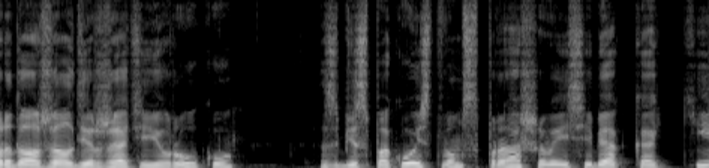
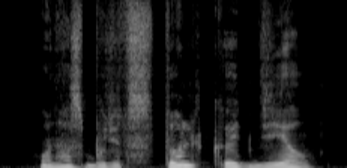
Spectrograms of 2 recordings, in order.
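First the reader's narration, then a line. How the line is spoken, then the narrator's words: Whisper. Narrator (Russian): Она прошептала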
